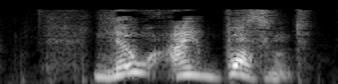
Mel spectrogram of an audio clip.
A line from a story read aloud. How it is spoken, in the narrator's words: she said angrily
